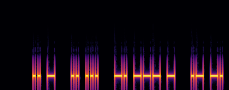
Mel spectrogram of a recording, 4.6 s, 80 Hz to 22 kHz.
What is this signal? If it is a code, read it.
Morse code, heard as a keyed tone, about 25 wpm, 700 Hz. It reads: IT IS NOT AN
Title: Sentences from Top 1500 Words 25wpm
